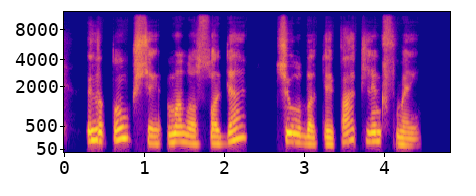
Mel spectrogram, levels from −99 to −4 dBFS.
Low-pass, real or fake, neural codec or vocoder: 10.8 kHz; fake; codec, 32 kHz, 1.9 kbps, SNAC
